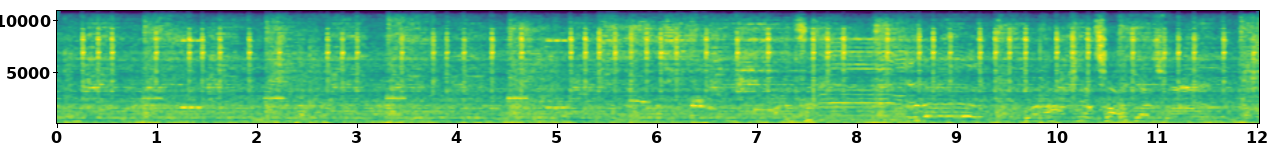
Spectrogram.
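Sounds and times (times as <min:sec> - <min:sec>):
bass guitar: 0:00.0 - 0:12.0
distorted electric guitars: 0:00.0 - 0:12.0
drum kit pounding: 0:00.0 - 0:12.0.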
